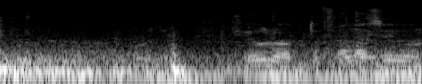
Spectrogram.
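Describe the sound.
A car engine runs and gains speed during a driving lesson for a trainee truck driver, a low motor drone under people talking.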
